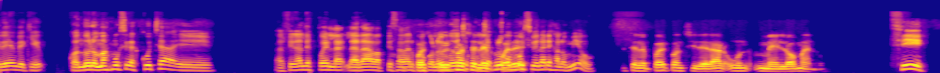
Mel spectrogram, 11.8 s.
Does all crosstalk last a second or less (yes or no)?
no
